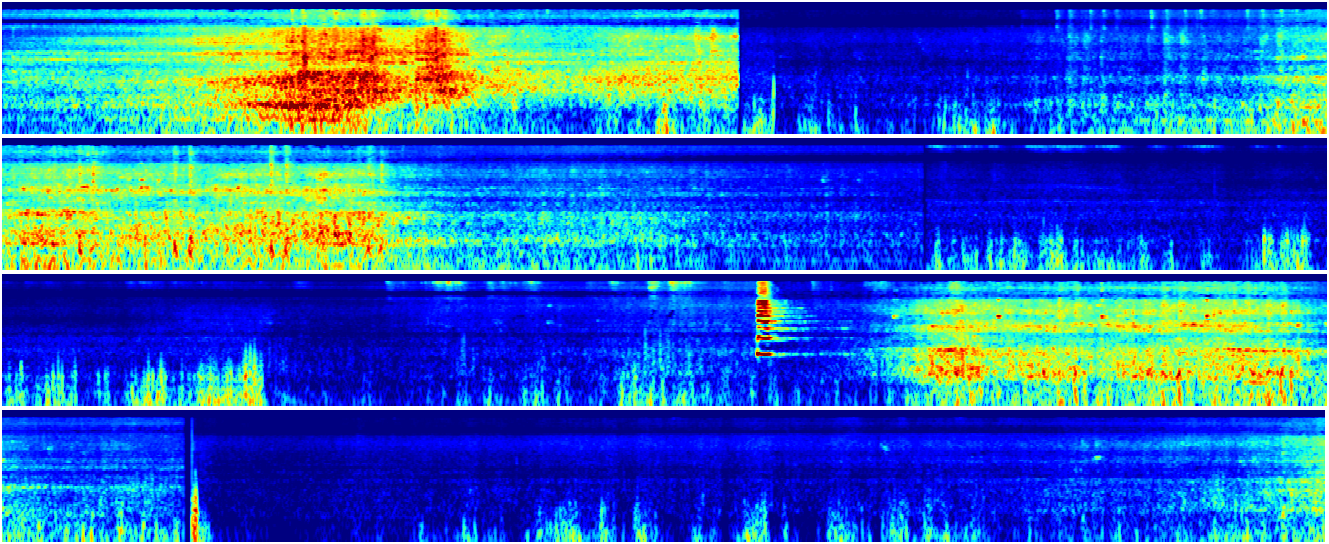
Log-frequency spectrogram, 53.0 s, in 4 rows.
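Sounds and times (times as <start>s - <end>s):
diesel train passing: 0.0s - 7.6s, 8.8s - 41.6s, 47.8s - 52.9s
train horn toot: 34.0s - 35.2s.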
